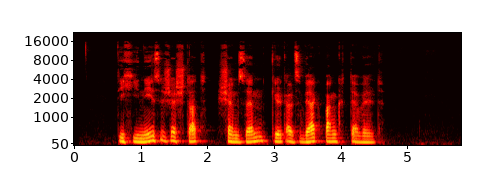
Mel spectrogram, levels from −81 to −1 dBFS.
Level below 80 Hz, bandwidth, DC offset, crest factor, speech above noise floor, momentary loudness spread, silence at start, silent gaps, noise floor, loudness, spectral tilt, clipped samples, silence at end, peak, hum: -64 dBFS; 16 kHz; under 0.1%; 18 dB; 36 dB; 10 LU; 0.65 s; none; -65 dBFS; -30 LUFS; -5.5 dB/octave; under 0.1%; 1.2 s; -12 dBFS; none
